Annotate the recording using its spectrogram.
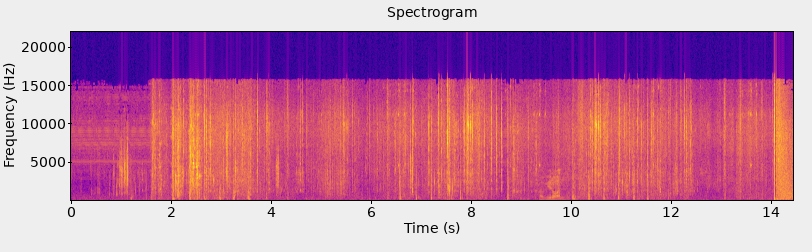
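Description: Footsteps clatter on metal stairs and gritty ground.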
